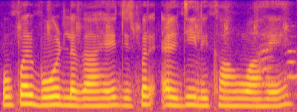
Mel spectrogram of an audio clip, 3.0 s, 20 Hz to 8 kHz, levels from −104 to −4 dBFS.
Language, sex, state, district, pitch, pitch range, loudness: Hindi, female, Uttar Pradesh, Lucknow, 205 Hz, 195-220 Hz, -14 LUFS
